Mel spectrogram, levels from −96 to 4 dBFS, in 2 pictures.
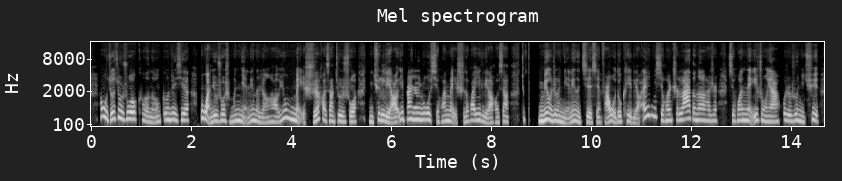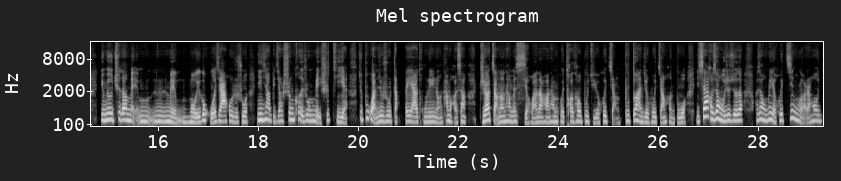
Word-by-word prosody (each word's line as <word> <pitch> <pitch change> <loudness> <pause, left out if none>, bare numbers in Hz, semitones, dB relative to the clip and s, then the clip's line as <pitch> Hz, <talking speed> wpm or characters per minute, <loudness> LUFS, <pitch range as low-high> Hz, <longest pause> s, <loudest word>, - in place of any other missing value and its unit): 然 375 - +2
后 - - +3
我 345 - +6
觉 260 - +2
得 280 - +5
就 335 +2 +2
是 - - +2
说 285 +1 +5
可 235 -6 -5
能 180 +2 -5
跟 255 +2 0
这 260 -1 +1
些 245 +1 0 0.2
不 310 - +1
管 180 - +7
就 205 - +2
是 - - 0
说 235 +2 0
什 210 - -8
么 205 - -3
年 215 -8 -1
龄 235 +2 0
的 220 - -1
人 175 0 -7
哈， 190 -1 -3
用 305 +4 0
美 235 -8 +1
食 205 +6 +1
好 285 -4 0
像 215 -1 -2
就 215 +1 0
是 205 - +1
说 195 0 -1 0.2
你 195 -1 -1
去 255 +8 -2
聊， 195 -8 +4
一 280 - 0
般 280 +3 +3
人 265 0 +3
如 260 - +1
果 260 0 +2
喜 205 -5 -6
欢 205 +2 -3
美 220 -3 -1
食 180 - -9
的 200 - -3
话， 240 +1 +2
一 245 +1 0
聊 170 -6 0
好 180 +1 -7
像 195 +1 -3 0.2
就 255 - -12 0.2
没 215 +3 +5
有 265 -2 +4
这 230 - +2
个 220 - +1
年 175 -5 -2
龄 220 +3 +1
的 200 - -1
界 180 0 -1
限， 180 +1 -7
反 - - 0
而 - - +5
我 185 - +1
都 200 +2 -1
可 215 +2 -4
以 200 - 0
聊。 160 -2 -4
哎， - - +2 0.2
你 - - 0
喜 345 -10 -3
欢 230 0 -1
吃 250 +1 -5
辣 275 +5 +6
的 265 - -3
呢， 245 -1 0
还 225 -1 -4
是 230 +1 -5 0.2
喜 230 - -5
欢 235 +2 0
哪 235 -1 +1
一 - - +1
种 235 -4 -3
呀， 195 0 +1
或 255 - -2
者 225 -2 +1
说 235 +3 -1
你 215 -4 -2
去， 250 0 -3 0.3
有 245 - +1
没 250 - +4
有 260 - +5
去 265 +3 -4
到 255 0 +6
美 235 -1 -1
呃， 205 - -3
美 205 -2 -1
嗯， 185 0 -6
某 185 -2 +1
一 180 - +2
个 235 - +3
国 180 -7 +1
家， 205 0 +6
或 215 0 -3
者 180 - -5
说 195 +2 -2 0.2
印 250 0 +4
象 260 -1 +2
比 205 - -9
较 210 +1 -4
深 255 +4 -1
刻 265 +2 -2
的 215 - +1
这 - - -8
种 220 -1 0
美 205 - -1
食 235 +7 -7
体 205 -5 -6
验？ 170 -3 0 0.2
就 290 - -4
不 310 +4 -4
管 285 - +5
就 205 - +1
是 210 - -2
说 210 +1 -2
长 200 - -4
辈 200 - -1
呀 185 -2 +3
同 185 0 -7
龄 190 0 -2
人， 165 -2 -6
他 215 - -5
们 215 - -1
好 160 - -6
像 195 +3 -2 0.3
只 205 - 0
要 240 +2 +9
讲 255 - 0
到 195 +1 0
他 215 +1 -2
们 200 +1 -2
喜 175 - -5
欢 165 0 -5
的 180 -1 0
哈， 175 -1 -3
他 190 - -3
们 195 - -1
会 195 0 -4
滔 195 +1 -4
滔 205 +2 -1
不 200 +1 -5
绝， 165 -2 -8
会 200 +4 -2
讲， 165 -5 -11
不 220 - -5
断 230 -1 +1
就 180 -1 -2
会 185 +2 -4
讲 175 -1 -3
很 180 -5 -9
多， 170 +2 -3 0.2
一 195 - -7
下 380 - +8
好 285 - +2
像 295 +1 +6
我 225 - +2
就 235 - +1
觉 230 0 +1
得 235 0 +3 0.2
好 235 - -8
像 270 -1 +2
我 - - -1
们 265 +2 +1
也 - - +1
会 240 - -1
近 310 +3 -1
了， 220 - -4
然 - - -4
后 225 +1 -3
215 Hz, 365 characters per minute, -23 LUFS, 190-245 Hz, 0.3 s, 要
